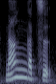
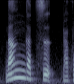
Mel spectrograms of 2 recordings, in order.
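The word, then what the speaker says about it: 何月: 난가츠, 난가츠라고 하고요.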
